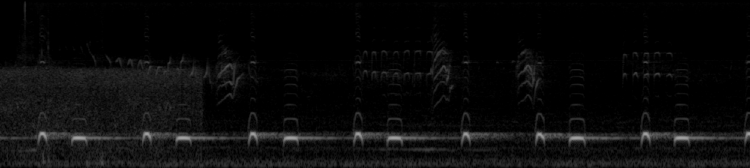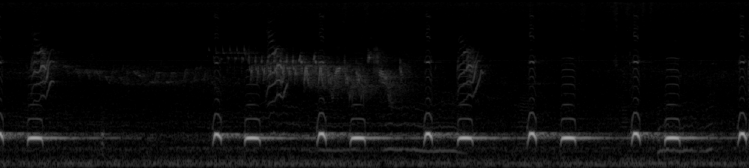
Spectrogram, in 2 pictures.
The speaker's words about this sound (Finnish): Mutta nyt kuunnellaan se ensimmäinen käki, eli tämä on se peruskäki hieman kauempaa.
